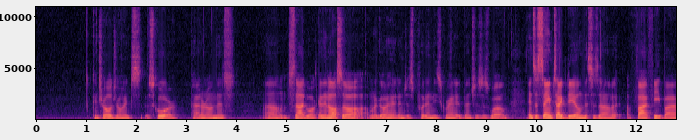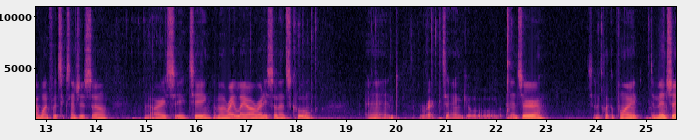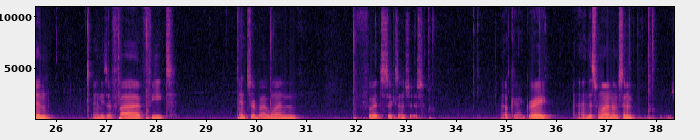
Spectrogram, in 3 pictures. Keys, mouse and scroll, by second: 1.4 space, 7.4 space, 14.1-15.3 typing, 16.8 Escape, 17.1-18.1 typing, 19.6 Escape, 19.9-21.0 typing, 21.9 Return, 24.7 d, 25.0 Return, 26.9 5, 27.5 ', 29.3 Page_Up, 30.0 |, 31.4-33.0 typing, 33.1 Return, 36.4 Escape, 36.9-37.8 typing.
